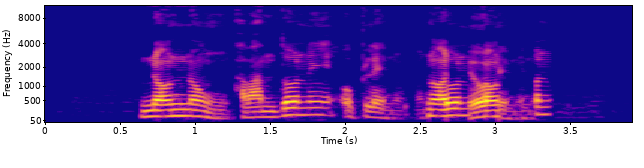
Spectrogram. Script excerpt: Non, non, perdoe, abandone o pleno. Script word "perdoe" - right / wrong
wrong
